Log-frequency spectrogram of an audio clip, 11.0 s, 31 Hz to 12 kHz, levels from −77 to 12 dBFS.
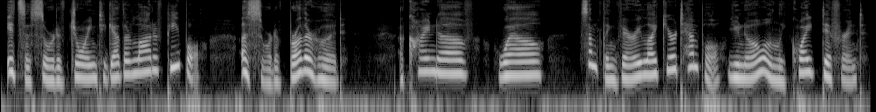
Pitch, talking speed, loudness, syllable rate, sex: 215 Hz, 130 wpm, -17 LUFS, 4.6 syllables/s, female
